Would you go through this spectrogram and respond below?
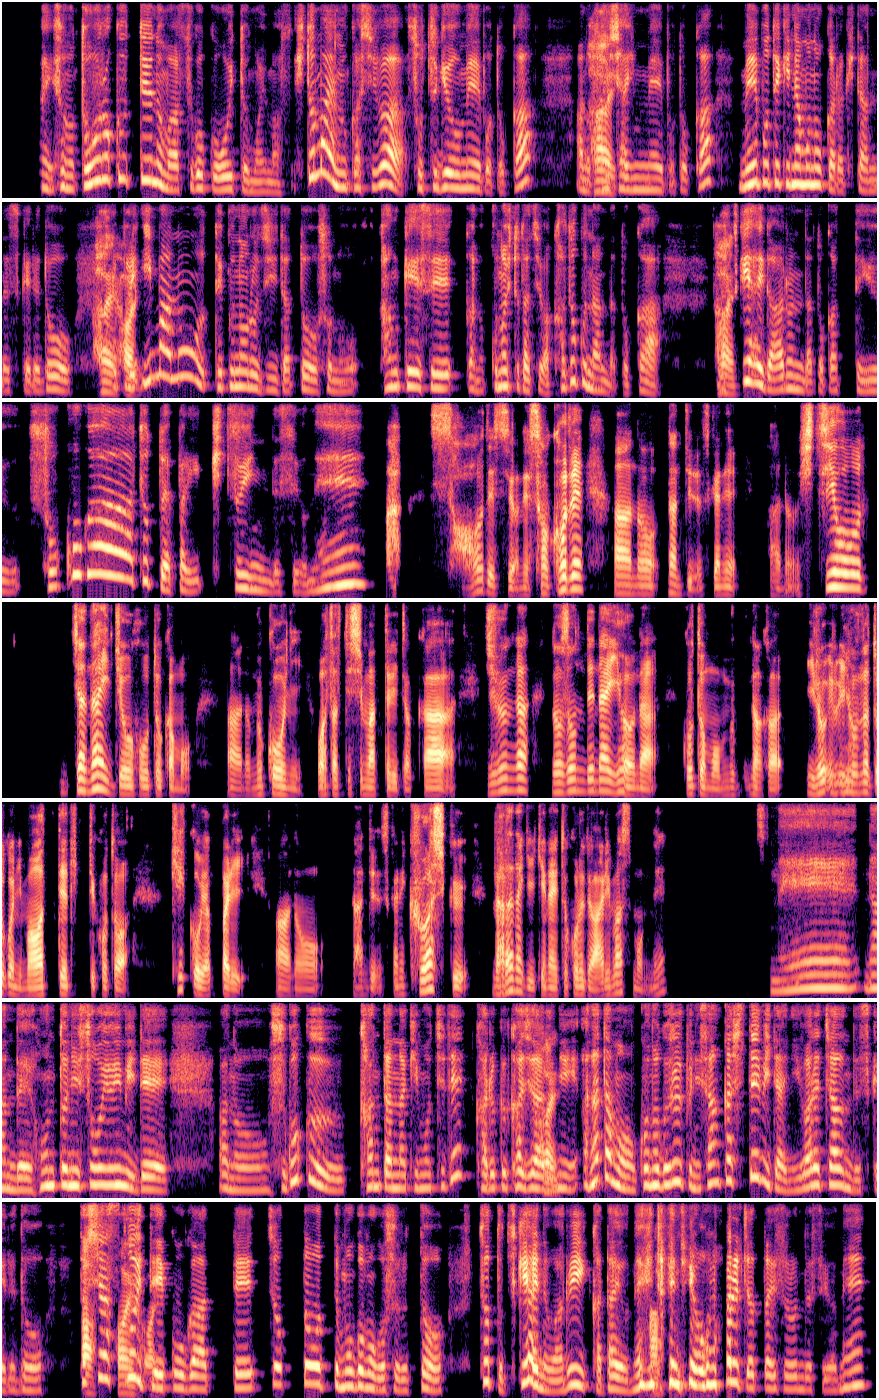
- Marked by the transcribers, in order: none
- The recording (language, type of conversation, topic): Japanese, podcast, プライバシーと利便性は、どのように折り合いをつければよいですか？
